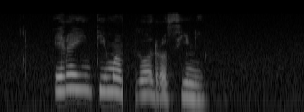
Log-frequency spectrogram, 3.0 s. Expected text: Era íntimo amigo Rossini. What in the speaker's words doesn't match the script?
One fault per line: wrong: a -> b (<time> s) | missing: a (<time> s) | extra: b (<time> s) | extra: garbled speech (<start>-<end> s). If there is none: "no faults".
no faults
